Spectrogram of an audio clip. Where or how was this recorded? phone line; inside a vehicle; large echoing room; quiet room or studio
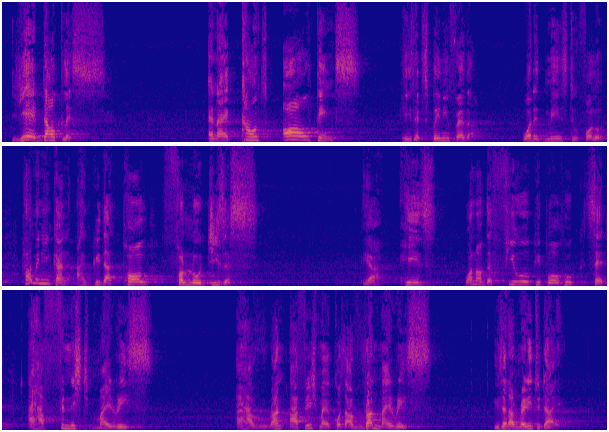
large echoing room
